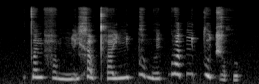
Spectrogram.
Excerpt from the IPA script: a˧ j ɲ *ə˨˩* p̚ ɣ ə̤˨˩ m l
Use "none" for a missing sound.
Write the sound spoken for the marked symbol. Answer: ə˦˥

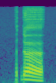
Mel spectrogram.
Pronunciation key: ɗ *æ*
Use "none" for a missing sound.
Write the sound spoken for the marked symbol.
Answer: œ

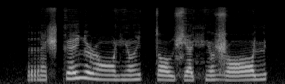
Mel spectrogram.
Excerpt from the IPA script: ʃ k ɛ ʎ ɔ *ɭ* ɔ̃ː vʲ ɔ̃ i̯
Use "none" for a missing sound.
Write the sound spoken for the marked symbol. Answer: ɭ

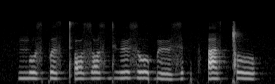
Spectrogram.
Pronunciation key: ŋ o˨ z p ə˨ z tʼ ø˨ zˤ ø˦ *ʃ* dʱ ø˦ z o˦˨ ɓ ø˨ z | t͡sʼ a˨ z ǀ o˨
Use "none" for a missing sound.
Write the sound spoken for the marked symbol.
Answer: z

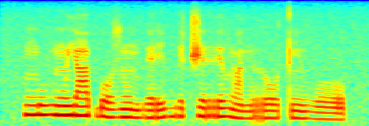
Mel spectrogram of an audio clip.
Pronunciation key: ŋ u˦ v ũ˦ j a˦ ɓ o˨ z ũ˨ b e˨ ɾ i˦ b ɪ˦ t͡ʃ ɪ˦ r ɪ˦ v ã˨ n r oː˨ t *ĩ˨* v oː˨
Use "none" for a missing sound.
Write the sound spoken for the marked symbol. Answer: ĩ˨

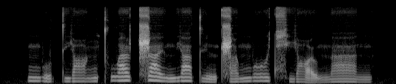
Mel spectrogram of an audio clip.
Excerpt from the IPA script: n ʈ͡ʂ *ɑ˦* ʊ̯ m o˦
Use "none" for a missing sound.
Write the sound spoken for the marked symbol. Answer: ɑ˦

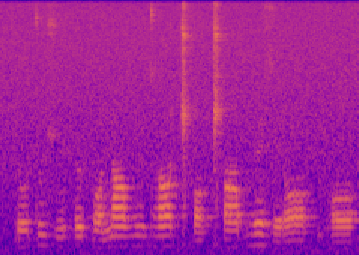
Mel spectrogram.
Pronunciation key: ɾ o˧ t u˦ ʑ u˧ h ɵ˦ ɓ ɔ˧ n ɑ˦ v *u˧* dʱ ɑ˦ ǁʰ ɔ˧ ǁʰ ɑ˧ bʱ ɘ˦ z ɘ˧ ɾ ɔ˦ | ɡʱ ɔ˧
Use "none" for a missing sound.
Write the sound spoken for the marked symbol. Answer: u˦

